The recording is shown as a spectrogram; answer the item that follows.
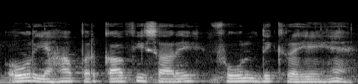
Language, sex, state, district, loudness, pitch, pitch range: Hindi, male, Rajasthan, Jaipur, -16 LUFS, 135 Hz, 125-140 Hz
